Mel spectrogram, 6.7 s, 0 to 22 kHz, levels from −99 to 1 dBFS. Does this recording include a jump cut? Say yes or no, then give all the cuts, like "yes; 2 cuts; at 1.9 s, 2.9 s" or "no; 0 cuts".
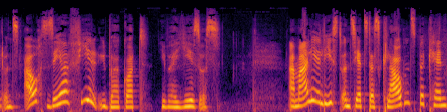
no; 0 cuts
